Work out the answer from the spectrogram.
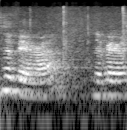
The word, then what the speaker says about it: Nowairah: All right, so I think I'll give it to Nowairah and she can introduce herself too. Hi, my name is Nowairah, and it's a very hard name.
